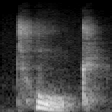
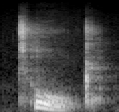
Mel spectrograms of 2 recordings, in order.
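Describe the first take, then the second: First: The L sound is silent in the word. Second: The same.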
